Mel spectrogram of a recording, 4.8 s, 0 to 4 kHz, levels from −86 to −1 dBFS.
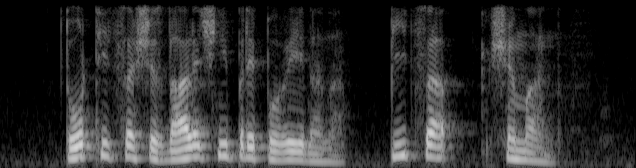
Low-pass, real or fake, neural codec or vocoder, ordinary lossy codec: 3.6 kHz; real; none; none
